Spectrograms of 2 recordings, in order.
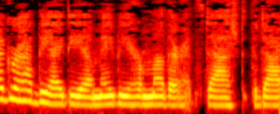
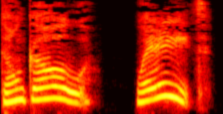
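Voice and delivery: urgent shout after him; calling out; 8 semitones higher, 6 dB louder, much slower than usual. A narrator's reading. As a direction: call him back, loud and high.

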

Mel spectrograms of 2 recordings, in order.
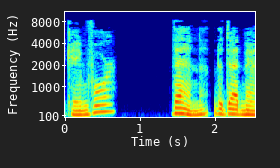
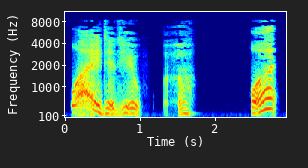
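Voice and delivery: confused babbling; slower than usual. Acted. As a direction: stumble over the words. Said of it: "Raymond babbled".

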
